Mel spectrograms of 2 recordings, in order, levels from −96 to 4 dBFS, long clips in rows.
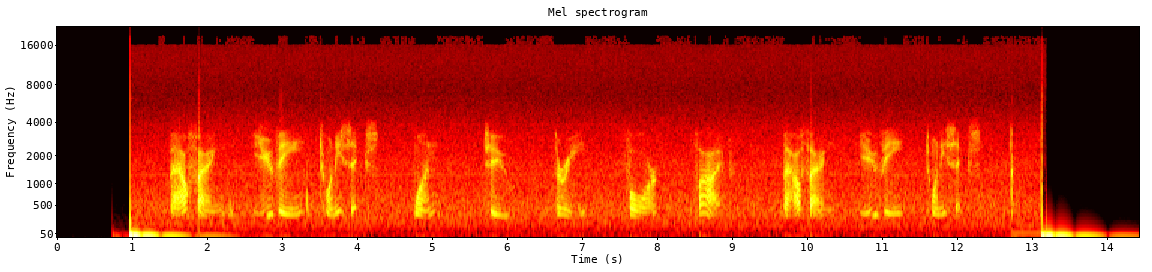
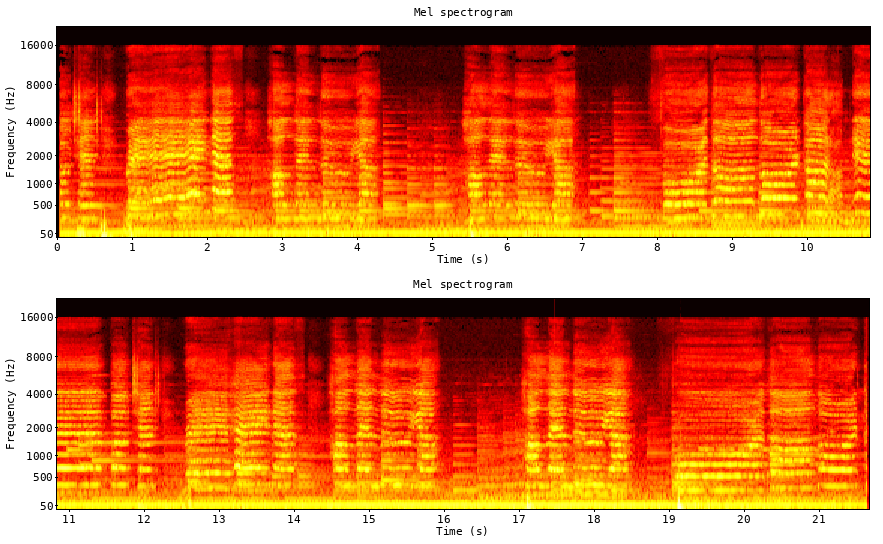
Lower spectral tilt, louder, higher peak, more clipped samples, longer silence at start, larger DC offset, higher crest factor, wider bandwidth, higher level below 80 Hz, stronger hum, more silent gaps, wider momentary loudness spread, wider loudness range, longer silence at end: about the same, -4.5 dB/octave vs -4.5 dB/octave; second, -22 LUFS vs -17 LUFS; about the same, 0 dBFS vs 0 dBFS; first, 0.1% vs under 0.1%; first, 0.95 s vs 0 s; second, under 0.1% vs 0.6%; about the same, 20 dB vs 16 dB; about the same, 16 kHz vs 16 kHz; second, -32 dBFS vs -22 dBFS; neither; neither; first, 21 LU vs 10 LU; about the same, 5 LU vs 5 LU; first, 0.5 s vs 0.05 s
